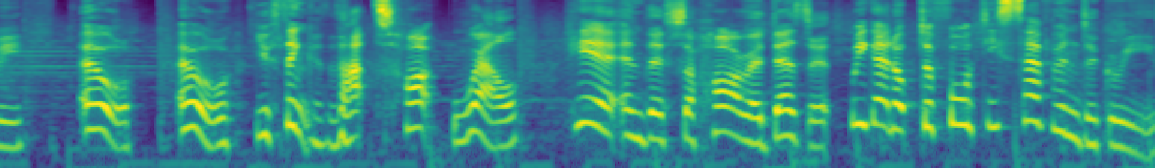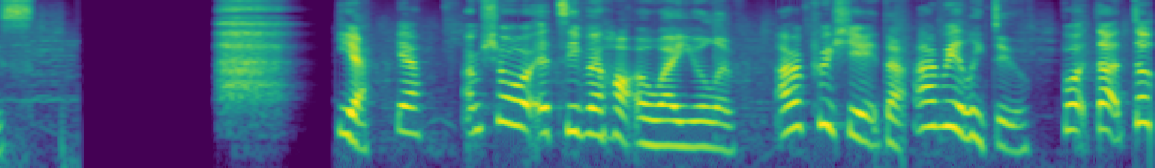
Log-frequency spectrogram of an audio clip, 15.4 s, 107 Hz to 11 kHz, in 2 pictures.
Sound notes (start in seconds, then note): 9.2 sigh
